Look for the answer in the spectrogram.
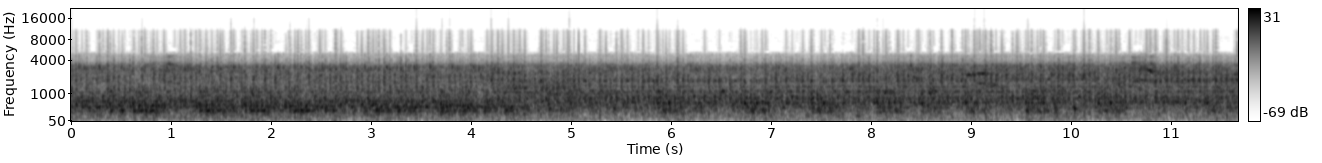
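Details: Mitsubishi 4G15 carburetted engine running steadily with a fast, even knocking clatter and no lull, from the crankshaft pulley area down low: a loose crankshaft pulley, fixed by tightening it rather than replacing it.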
